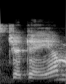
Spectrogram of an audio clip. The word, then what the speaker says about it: Jodaea: Okay, well, like you said, my name is Jodaea Minor White.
